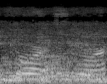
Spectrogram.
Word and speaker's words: Uyghur: We're here at a Uyghur. I'm not sure if I'm pronouncing correctly. How do you pronounce it, Josh? Uyghur.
